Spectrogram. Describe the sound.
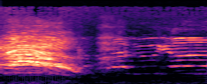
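A large crowd erupts in a loud, unified shout of "let go" that swells and fades over about a second, followed by scattered cheering and voices ringing on.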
